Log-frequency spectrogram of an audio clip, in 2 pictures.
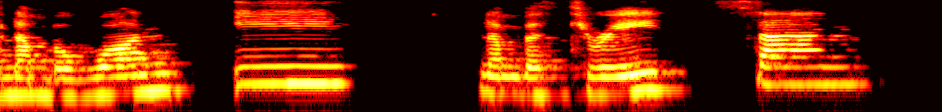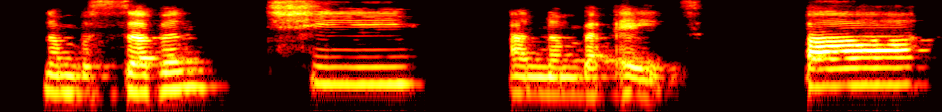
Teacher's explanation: you can hear they are high and flat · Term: first tone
